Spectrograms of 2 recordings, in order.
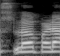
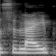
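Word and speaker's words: slip: यहाँ पर देखें लास्ट में पी के बाद में ई नहीं है, इसलिए आई को ई पढ़ेंगे, स्लिप पढ़ेंगे स्लिप, और एस एल को स्ल, तो इसको स्लाइप नहीं पढ़ना है।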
